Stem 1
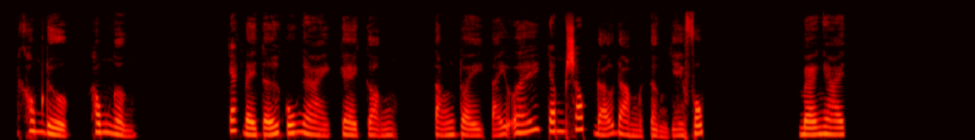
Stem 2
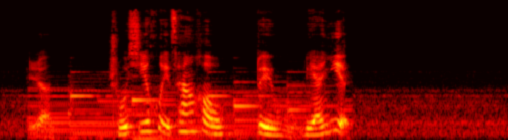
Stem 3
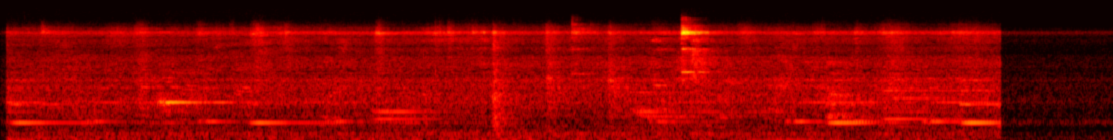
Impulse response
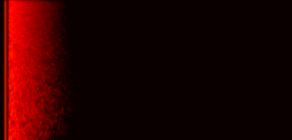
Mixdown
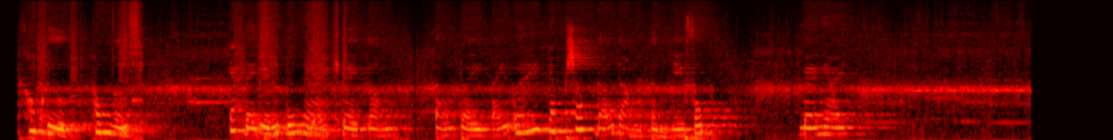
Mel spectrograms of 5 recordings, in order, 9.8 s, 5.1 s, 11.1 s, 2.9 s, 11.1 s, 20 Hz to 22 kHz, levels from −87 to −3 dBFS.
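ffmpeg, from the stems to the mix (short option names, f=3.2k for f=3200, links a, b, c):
-filter_complex "[0:a]lowpass=f=1.9k:p=1,equalizer=f=80:w=2.1:g=10,aecho=1:1:2.7:0.98,volume=3dB,asplit=3[a][b][c];[b]volume=-7dB[d];[1:a]acrusher=bits=5:mix=0:aa=0.000001,volume=-8dB[e];[2:a]acompressor=threshold=-42dB:ratio=8,aeval=exprs='0.0596*(cos(1*acos(clip(val(0)/0.0596,-1,1)))-cos(1*PI/2))+0.0266*(cos(6*acos(clip(val(0)/0.0596,-1,1)))-cos(6*PI/2))':c=same,lowpass=f=1.6k:t=q:w=14,adelay=300,volume=-14.5dB[f];[c]apad=whole_len=224245[g];[e][g]sidechaingate=range=-33dB:threshold=-57dB:ratio=16:detection=peak[h];[3:a]atrim=start_sample=2205[i];[d][i]afir=irnorm=-1:irlink=0[j];[a][h][f][j]amix=inputs=4:normalize=0,acrusher=bits=8:mix=0:aa=0.000001,acrossover=split=320|3000[k][l][m];[l]acompressor=threshold=-52dB:ratio=2[n];[k][n][m]amix=inputs=3:normalize=0"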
